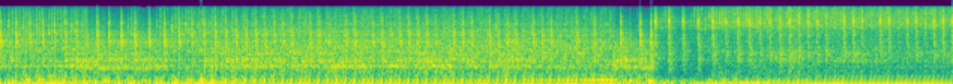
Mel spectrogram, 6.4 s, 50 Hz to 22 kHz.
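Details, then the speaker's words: 1200cc 40hp air-cooled VW flat-four, odometer 44k, first start on a 6-volt battery before a planned rebuild: idle with irregular uneven knocking over the exhaust beat; owner suspects rod knock, unconfirmed. "definitely sounds like a rod knock man I don't get it the odometer only reads 44k that seems a bit early for a rod knock"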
